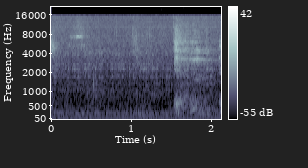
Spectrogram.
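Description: A pause in speech with a steady low hum, and a brief cough-like sound from a person about one and a half seconds in.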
